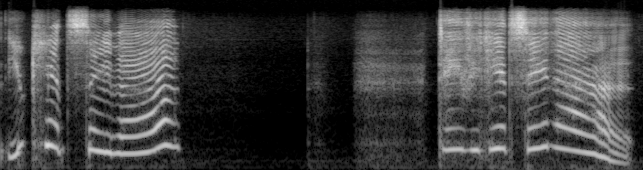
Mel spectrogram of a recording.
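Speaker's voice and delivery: very high, slow prissy voice; mock scandalised squeak. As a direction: gasp it out high and prim.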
